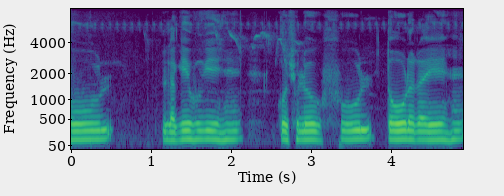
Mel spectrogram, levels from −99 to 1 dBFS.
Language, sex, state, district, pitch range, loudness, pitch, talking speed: Hindi, male, Uttar Pradesh, Budaun, 130-140 Hz, -29 LUFS, 135 Hz, 120 wpm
